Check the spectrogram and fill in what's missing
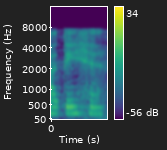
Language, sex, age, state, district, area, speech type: Urdu, female, 18-30, Bihar, Gaya, urban, spontaneous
